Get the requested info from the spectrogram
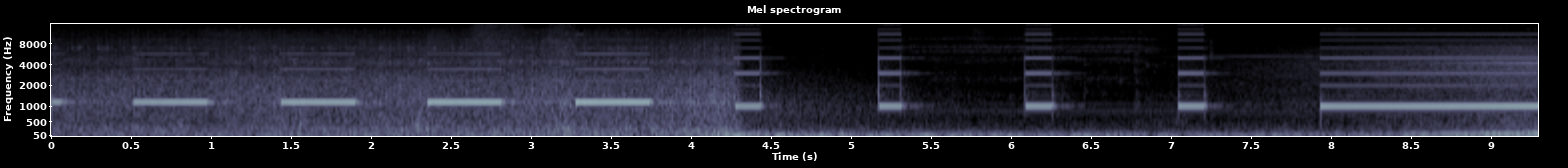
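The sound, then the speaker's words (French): A construction vehicle's reversing alarm on a construction site sounds a steady run of loud, evenly spaced high beeps over rumbling engine noise as the vehicle backs up, followed by shorter, sharper beeps and then a sustained tone, with no talking. “Sur un chantier, chaque manœuvre de recul d'un véhicule comporte des risques.”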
